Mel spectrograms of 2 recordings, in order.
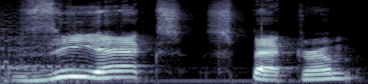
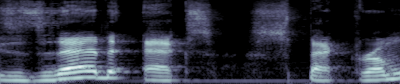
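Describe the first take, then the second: First: Z is said 'zee', the American way. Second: Z is said 'zed', the British way.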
